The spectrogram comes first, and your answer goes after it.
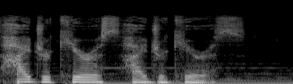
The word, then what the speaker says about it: Hydrochoerus hydrochaeris: Their scientific name is Hydrochoerus hydrochaeris. Let these syllables wash over you. h y d r o k o r u s h y d r o k r i s The name comes from Greek, meaning water pig.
